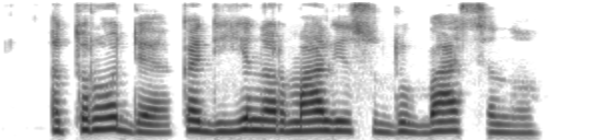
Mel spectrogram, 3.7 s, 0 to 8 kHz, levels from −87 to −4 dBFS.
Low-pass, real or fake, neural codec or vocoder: 7.2 kHz; real; none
